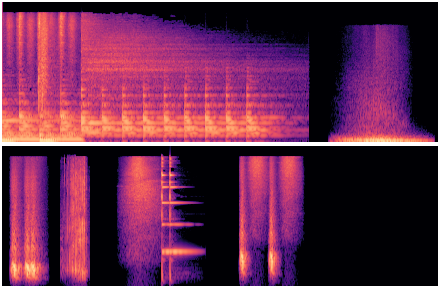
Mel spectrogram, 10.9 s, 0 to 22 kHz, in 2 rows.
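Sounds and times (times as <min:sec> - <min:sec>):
low whoosh: 0:04.2 - 0:05.3
bell-like ding: 0:07.5 - 0:08.0.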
